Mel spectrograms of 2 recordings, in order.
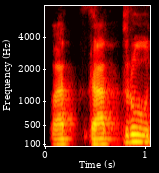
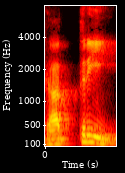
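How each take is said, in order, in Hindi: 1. यह गुजराती क्षेत्रीय उच्चारण में बोला जाता है। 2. यह उत्तर भारतीय क्षेत्रीय उच्चारण में बोला जाता है। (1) "गुजराती में भ्रातृ शब्द का भ्रातृ उच्चारण करते हैं" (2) "उत्तर भारत में भ्रातृ"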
